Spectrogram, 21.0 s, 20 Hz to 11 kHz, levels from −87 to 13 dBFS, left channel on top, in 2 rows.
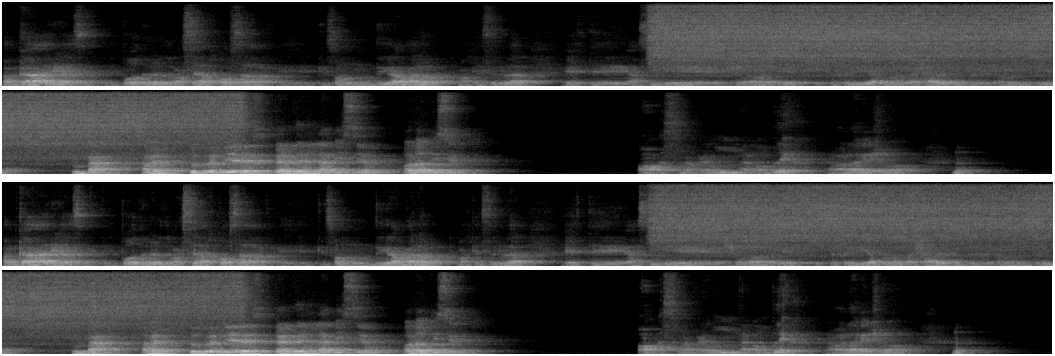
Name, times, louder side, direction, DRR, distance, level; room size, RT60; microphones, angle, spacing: voice 1, 0.0-10.6 16.9-20.1, right 1 dB, 45° right, -2 dB, 0.5 m, -33 dB
sound 1, 6.4-12.9, left 1 dB, 80° left, 1.4 m, -38 dB
voice 2, 11.2-11.6 11.9-14.3 14.5-15.1, equal, 25° left, -10 dB, 0.7 m, -23 dB
2.7 x 2.5 x 2.4 m, 1.1 s
head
